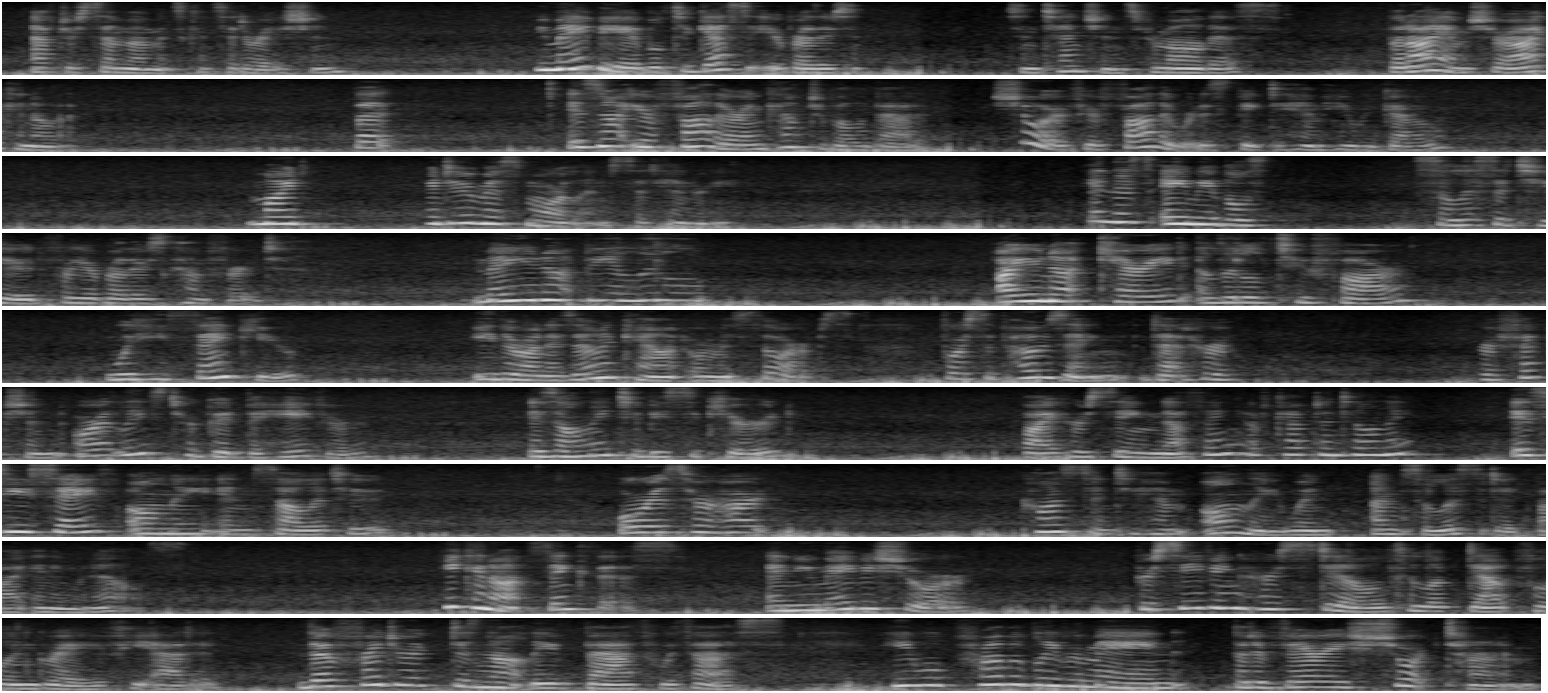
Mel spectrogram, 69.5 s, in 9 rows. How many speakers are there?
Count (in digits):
1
